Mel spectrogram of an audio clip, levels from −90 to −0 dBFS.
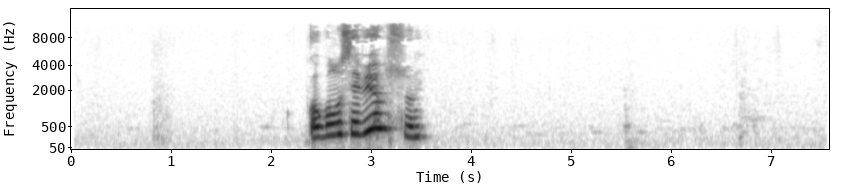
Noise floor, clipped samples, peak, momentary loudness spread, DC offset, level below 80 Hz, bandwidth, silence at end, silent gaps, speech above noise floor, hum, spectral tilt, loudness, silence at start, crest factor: -68 dBFS; under 0.1%; -2 dBFS; 10 LU; under 0.1%; -72 dBFS; 11.5 kHz; 4.1 s; none; 54 dB; none; -2.5 dB/octave; -15 LUFS; 2.4 s; 20 dB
